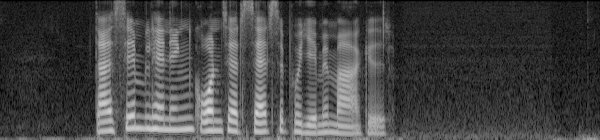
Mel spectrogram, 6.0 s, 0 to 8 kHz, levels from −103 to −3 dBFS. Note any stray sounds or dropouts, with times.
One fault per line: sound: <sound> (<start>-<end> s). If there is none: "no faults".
no faults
